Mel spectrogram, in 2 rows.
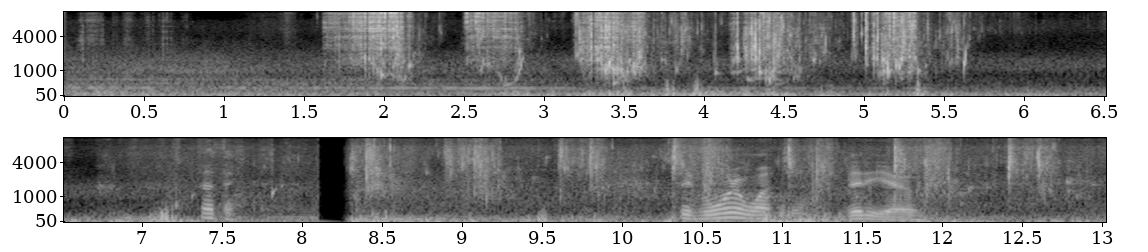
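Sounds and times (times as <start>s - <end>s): creek water splashing: 1.6s - 5.7s, 7.4s - 13.0s.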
